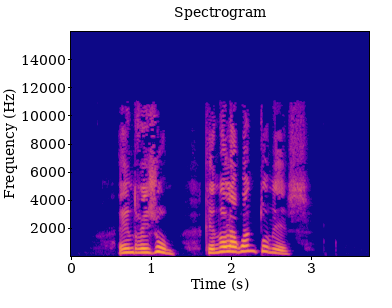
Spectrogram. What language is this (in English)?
Catalan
